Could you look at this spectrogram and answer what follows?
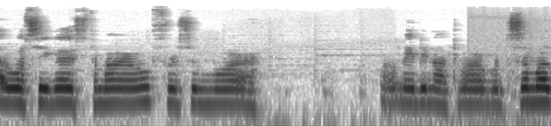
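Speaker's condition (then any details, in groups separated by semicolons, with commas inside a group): Quadriplegic cerebral palsy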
